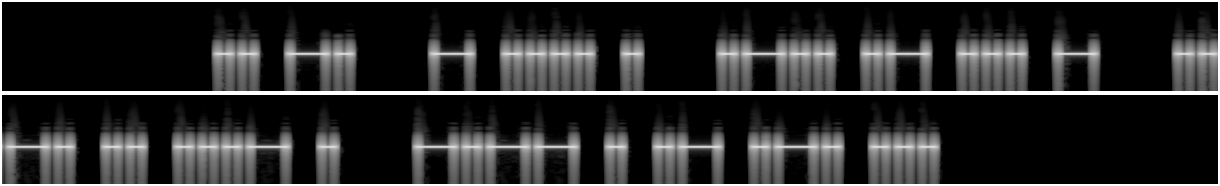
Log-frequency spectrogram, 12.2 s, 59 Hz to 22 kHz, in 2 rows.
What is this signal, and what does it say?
Morse code, heard as a keyed tone, about 20 wpm, 700 Hz. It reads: IN THE LAST FIVE YEARS
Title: Sets of 5 Words Encore 20wpm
